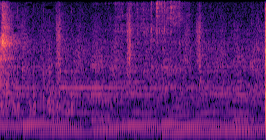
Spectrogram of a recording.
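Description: Background music with long held low notes, over faint snips of scissors cutting through fabric-covered card.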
